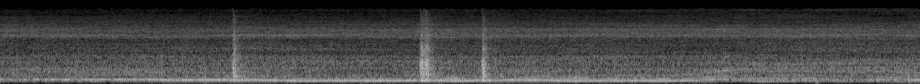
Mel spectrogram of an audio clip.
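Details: Neato robot vacuum, used fewer than 30 times, suddenly making loud noises at random intervals and lengths: a loud droning whir whose pitch sags and recovers, plus a few sharp clicks.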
